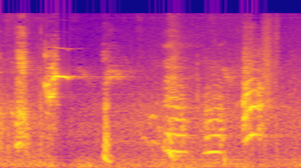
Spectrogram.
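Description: A white cockatoo calling: a string of short squawky calls, with a brief high whistle and a steeply falling note about a second in.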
